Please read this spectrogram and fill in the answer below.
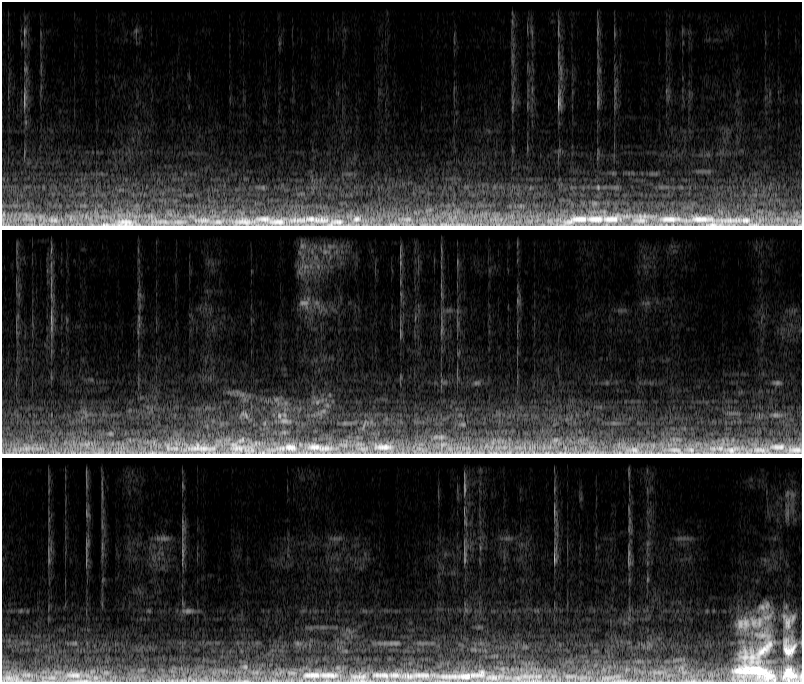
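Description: Casino floor sound around a Double Gold mechanical three-reel slot machine as it is played: the reels spin while recurring bursts of steady electronic chime tones, each a second or two long, sound over background chatter and music.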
